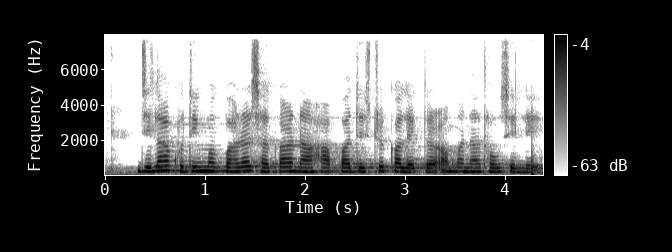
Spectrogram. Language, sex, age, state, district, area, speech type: Manipuri, female, 18-30, Manipur, Churachandpur, rural, read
